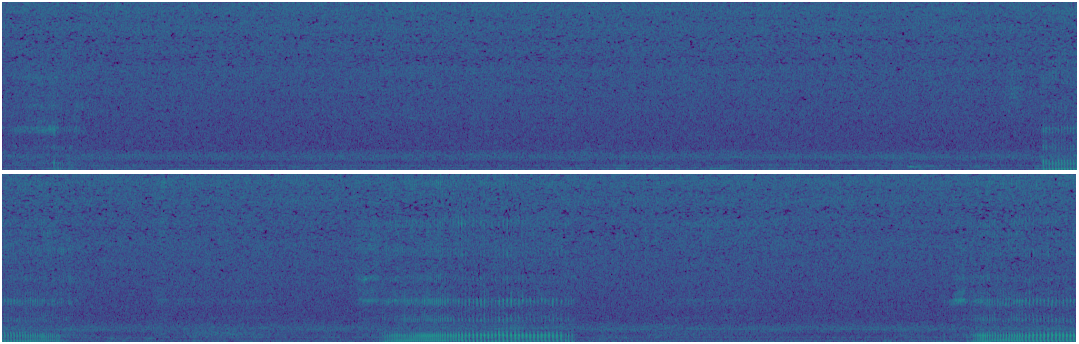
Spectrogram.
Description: Oliver the black pug dreams and snores in bed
